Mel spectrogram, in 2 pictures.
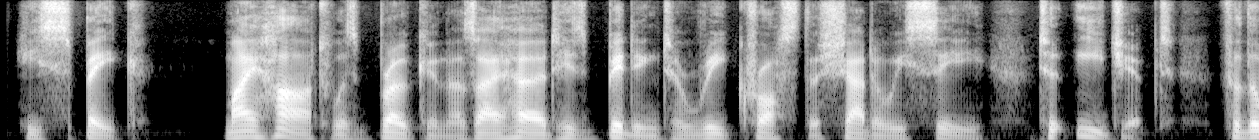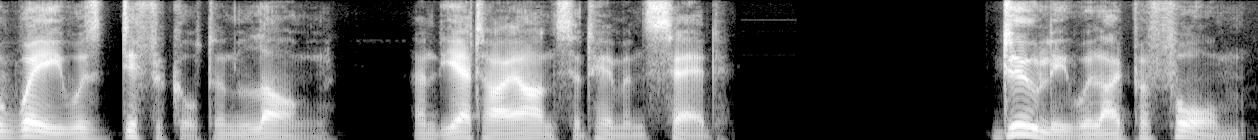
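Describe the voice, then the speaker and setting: Epic audiobook role: resolute ancient warrior king, deep and dramatic storyteller, dry close recording. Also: dry recording. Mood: heavy-hearted, earnest. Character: Greek warrior king recounting his hardships, resolute, earnest.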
